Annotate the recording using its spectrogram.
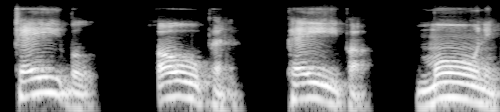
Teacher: Yeah, they're all 2 syllables. And in all of these, our stress is on the first syllable.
